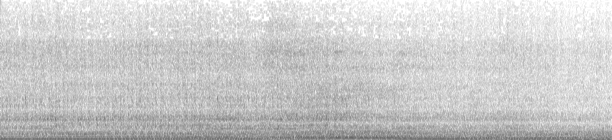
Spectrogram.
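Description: Turbocharged Toyota Supra engine idling on its first run after about three years of sitting, with a misfire in its beat. About halfway through, the engine note rises for a couple of seconds, then settles back.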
